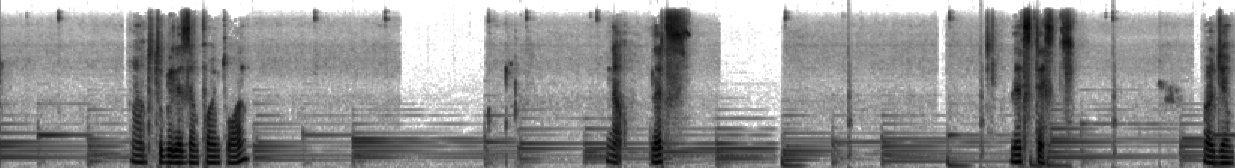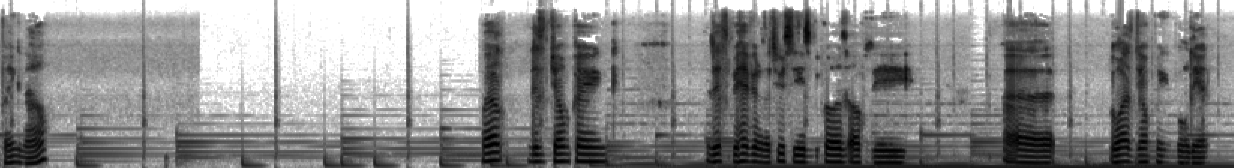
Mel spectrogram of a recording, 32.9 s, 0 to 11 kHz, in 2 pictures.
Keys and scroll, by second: 1.4 shift+,, 5.6 KP_0, 5.8 KP_Decimal, 6.1 KP_1, 6.3 Return, 15.3 space, 16.8 space, 18.0 space, 19.3 space, 20.4 space, 21.6 space, 23.1 space, 24.2 space, 27.7 w.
